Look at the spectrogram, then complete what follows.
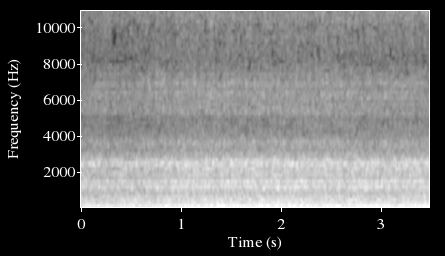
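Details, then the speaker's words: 1994 Ford E-350, about 120k miles, after reinstalling the milled exhaust manifold to fix an exhaust leak and replacing old spark plugs: smooth, steady idle with even rumble, no ticking or puffing; leak sealed, normal idle. "wow sounds like it is sealed up running very smoothly too i guess those old spark plugs were done"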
